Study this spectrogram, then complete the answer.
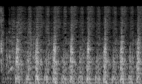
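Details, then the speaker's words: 1998 Yamaha golf cart engine, flipped in a field and sat about a year, crankcase oil coming out the carb: quick even chuffing about six beats a second as it cranks and sputters, throwing oil and gunk everywhere. "following all kinds of gunk out of it look at the throwing oil all over the place and I'm gonna have to go get a rag and clean that up"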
